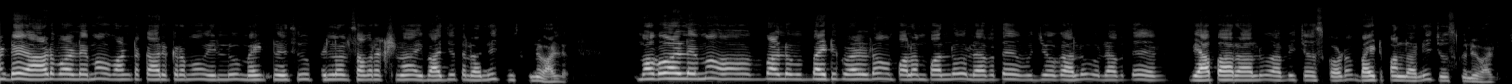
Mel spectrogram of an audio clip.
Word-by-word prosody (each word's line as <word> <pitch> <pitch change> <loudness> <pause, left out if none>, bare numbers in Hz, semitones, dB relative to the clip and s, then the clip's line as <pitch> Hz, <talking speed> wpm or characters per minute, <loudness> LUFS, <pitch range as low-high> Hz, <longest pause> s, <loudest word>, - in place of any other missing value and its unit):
అంటే 245 +1 +3 0.2
ఆడవాళ్ళేమో, 240 +1 +1
వంట 230 +1 -2
కార్యక్రమం 225 +1 -2
ఇల్లు, 220 +2 -5
మెయింటెనెన్సు 215 +1 0 0.2
పిల్లల 225 +1 0
సంరక్షణ 215 0 -2 0.2
ఈ - - -7
బాధ్యతలన్నీ 205 +1 -1
చూసుకునేవాళ్ళు. 175 -10 -5 0.8
మగవాళ్ళేమో 255 +1 +6 0.6
వాళ్ళు 245 0 +3 0.2
బయటకి 240 0 +3
వెళ్ళడం. 235 +2 +1 0.2
పొలం 225 +1 +1
పనులు, 225 +2 0 0.2
లేపోతే 215 +2 -2 0.2
ఉద్యోగాలు, 215 +1 -2 0.2
లేపోతే 205 +2 -4 0.6
వ్యాపారాలు 200 +1 +4
అవి 205 +2 -7
చేసుకోవడం. 195 +1 -4
బయట 195 +1 +4
పనులన్నీ 190 +1 +1
చూసుకునేవాళ్ళు. 140 -10 -6
220 Hz, 105 wpm, -23 LUFS, 200-235 Hz, 0.8 s, మగవాళ్ళేమో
